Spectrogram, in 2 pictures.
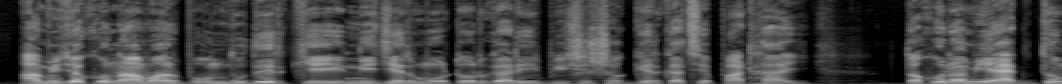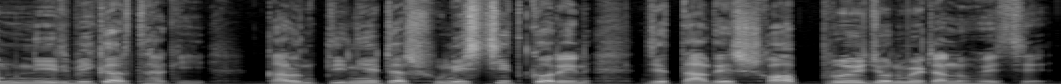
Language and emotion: Bengali, happy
